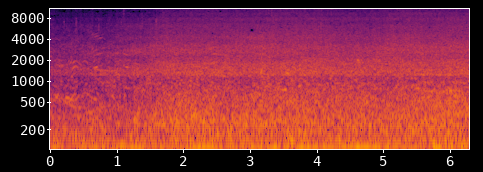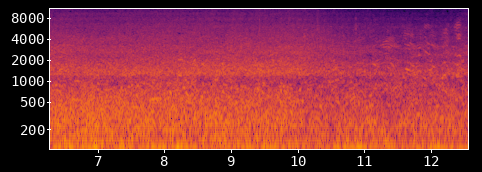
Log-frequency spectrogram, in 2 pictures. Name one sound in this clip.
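Waves wash steadily onto the shore.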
